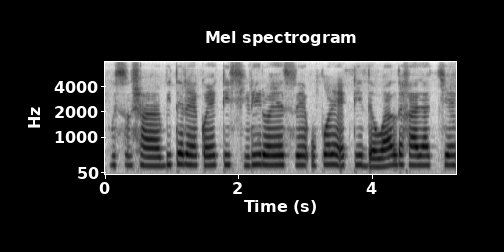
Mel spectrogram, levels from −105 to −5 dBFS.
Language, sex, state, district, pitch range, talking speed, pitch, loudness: Bengali, female, Assam, Hailakandi, 250-260 Hz, 100 wpm, 255 Hz, -14 LUFS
